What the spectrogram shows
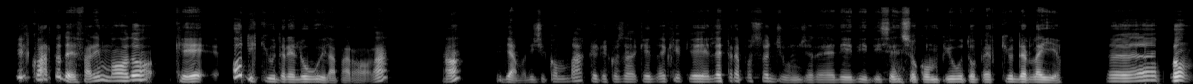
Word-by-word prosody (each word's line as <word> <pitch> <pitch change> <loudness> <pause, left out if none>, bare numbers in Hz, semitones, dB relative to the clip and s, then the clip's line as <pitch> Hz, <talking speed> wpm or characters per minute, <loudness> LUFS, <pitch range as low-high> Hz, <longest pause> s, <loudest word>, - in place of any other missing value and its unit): Il 330 +2 -2
quarto 355 - 0
deve 405 +3 +5
fare 170 - -2
in 195 - 0
modo 175 +5 +5
che 430 +3 +4
o 395 - +7
di - - -4
chiudere 125 -5 -1
lui 120 0 0
la 105 - -5
parola, - - -4 0.5
no, - - +1 0.3
vediamo, 95 - -3
dici: 115 0 -12
“Con 130 -1 -12
Bach 160 -2 -7
che 130 - -13
cosa 125 -1 -9
che 130 0 -5
mhmm, 125 +2 -8
che 145 +1 -11
che 130 -1 0
lettera 150 +3 -1
posso 155 0 -10
aggiungere 110 -3 -9
di 110 0 -3
di 115 0 -7
di 115 - -11
senso 115 0 -1
compiuto 120 +1 -1
per 115 0 -4
chiuderla 120 -3 +3
io?“ 110 -2 +1 0.4
“Uh-uh, 150 +7 +3
boh, 180 +1 +8
130 Hz, 185 wpm, -27 LUFS, 115-170 Hz, 0.5 s, boh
